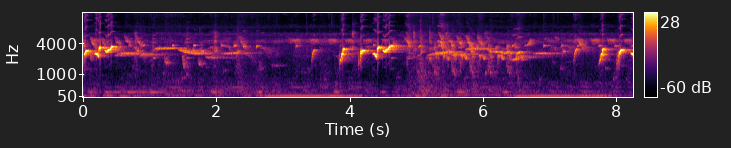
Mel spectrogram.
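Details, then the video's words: Aviary bulbul, golden white-eyed form, giving lively song: loud whistled phrases at the start, near four seconds and at the end, separated by busy chattering chirps over a low hum. "KUTILANG EMAS MATA PUTIH SUPER GACOR"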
